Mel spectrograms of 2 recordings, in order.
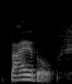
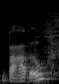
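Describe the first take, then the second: First: Said in the usual way. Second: Bible drawled in a Southern Georgia twang; Georgia twang slip. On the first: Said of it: "I grew up in Georgia". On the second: Real, not acted. Tired knitting vlogger's Georgia twang slipping out on Bible. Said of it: "there are times when the twang comes out".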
